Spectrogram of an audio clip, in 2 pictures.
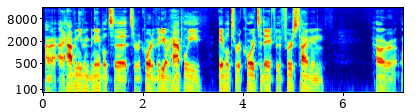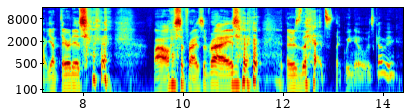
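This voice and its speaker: Playing a card game for his channel, a young gaming YouTuber with an illness-ravaged voice delivers live commentary full of laughter and self-mockery. He talks at a normal pace with a medium pitch.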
